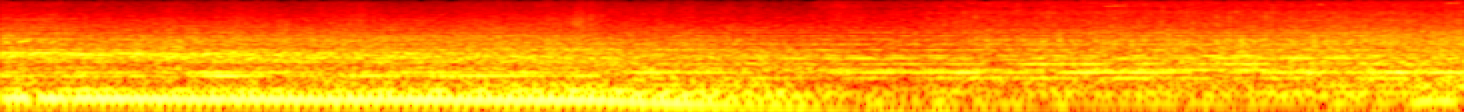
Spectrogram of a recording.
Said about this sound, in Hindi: Jordan के border के अंदर गाड़ियों का काफिला आता हुआ, खुशी में बस की खिड़कियों से बाहर लोग हाथ लहरा रहे हैं।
